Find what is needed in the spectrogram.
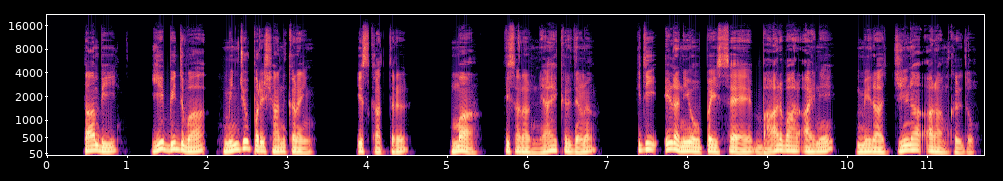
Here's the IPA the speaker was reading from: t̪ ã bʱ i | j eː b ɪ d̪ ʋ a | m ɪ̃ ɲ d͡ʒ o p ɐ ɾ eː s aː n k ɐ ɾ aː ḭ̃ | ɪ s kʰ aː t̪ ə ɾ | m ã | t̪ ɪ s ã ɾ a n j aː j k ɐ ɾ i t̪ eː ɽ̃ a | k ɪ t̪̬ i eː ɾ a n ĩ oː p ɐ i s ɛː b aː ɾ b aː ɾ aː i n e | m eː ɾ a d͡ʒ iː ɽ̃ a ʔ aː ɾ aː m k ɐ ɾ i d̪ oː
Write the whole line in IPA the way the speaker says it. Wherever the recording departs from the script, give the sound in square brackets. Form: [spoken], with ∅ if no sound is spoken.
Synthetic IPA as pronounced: t̪ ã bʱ i | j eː b ɪ d̪ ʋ a | m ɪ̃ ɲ d͡ʒ o p ɐ ɾ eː [ʃ] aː n k ɐ ɾ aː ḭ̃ | ɪ s kʰ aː t̪ ə ɾ | m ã | t̪ ɪ s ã ɾ a n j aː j k ɐ ɾ i [d̪] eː ɽ̃ a | k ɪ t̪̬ i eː [ɽ] a n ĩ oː p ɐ i s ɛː b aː ɾ b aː ɾ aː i n e | m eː ɾ a d͡ʒ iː ɽ̃ a ʔ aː ɾ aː m k ɐ ɾ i d̪ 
